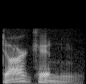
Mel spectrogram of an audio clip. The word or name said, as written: darken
